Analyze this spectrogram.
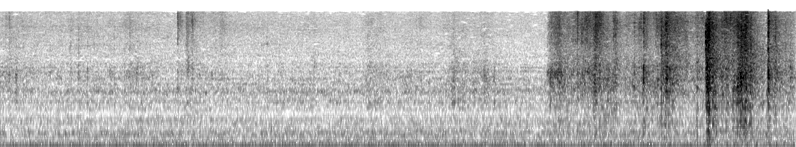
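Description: Small plastic zipper bag crinkling and rustling as it is handled, with a few sharp crackles near the end, over a steady low hum.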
